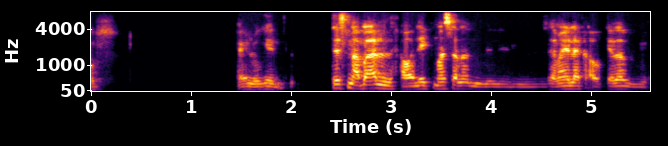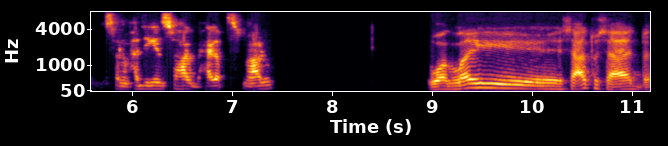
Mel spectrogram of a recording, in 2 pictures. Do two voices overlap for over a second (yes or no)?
no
